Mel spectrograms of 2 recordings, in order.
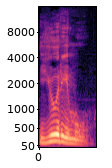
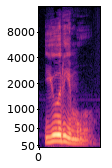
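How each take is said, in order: First: The first syllable has the vowel u. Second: The same.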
